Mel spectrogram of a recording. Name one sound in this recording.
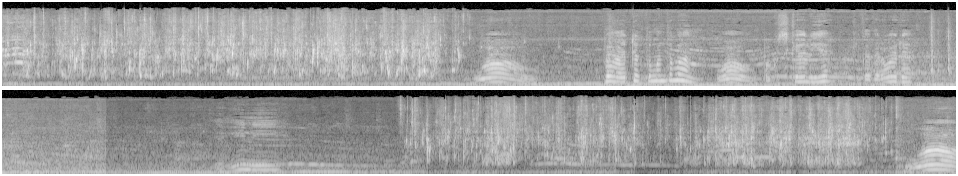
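A hand swishes through soapy water in a tub.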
